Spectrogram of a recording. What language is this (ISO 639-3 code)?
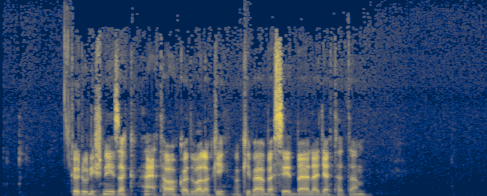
hun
